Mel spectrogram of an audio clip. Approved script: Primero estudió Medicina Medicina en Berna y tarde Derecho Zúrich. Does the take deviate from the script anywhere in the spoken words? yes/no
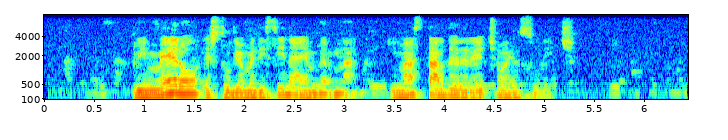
yes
